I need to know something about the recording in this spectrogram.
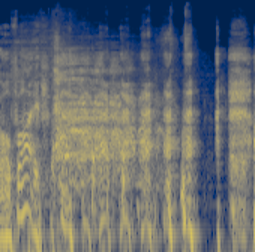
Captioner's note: both laugh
